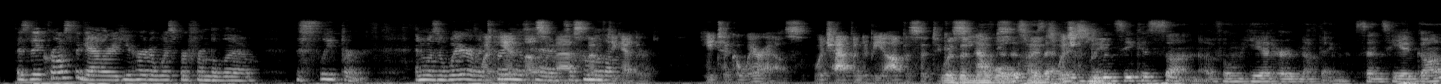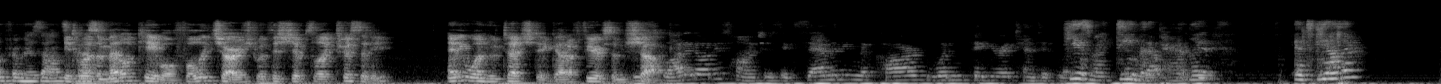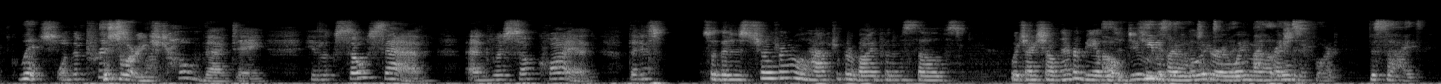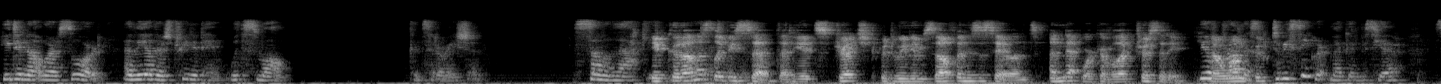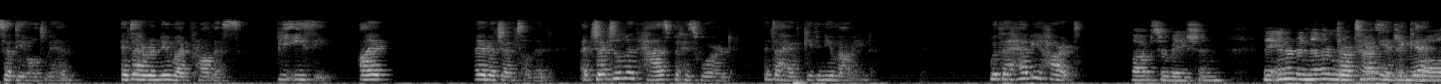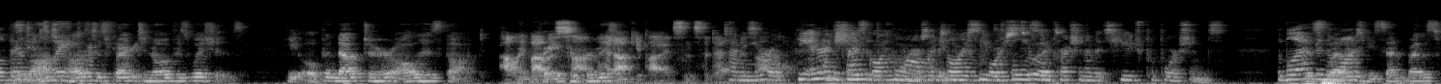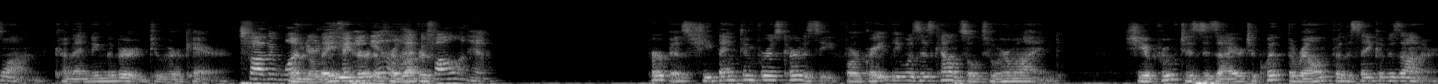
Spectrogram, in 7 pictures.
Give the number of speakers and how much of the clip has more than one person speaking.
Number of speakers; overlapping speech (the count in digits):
9, about 22%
